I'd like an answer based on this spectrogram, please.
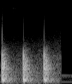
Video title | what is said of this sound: SPILL SIENTA TIPE TERTINGGI Q MATIC 2017! TANGAN PERTAMA & TERAWAT HARGA MURAH! MOBIL BEKAS SEMARANG | Tuh masih kedengeran banget nyaringnya.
